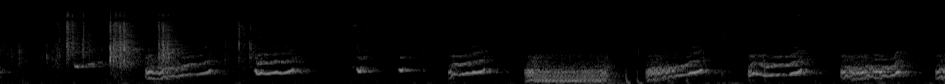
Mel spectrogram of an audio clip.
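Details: Shih Tzu puppies with their father indoors at Thanksgiving, the adult whining in the background: high, wavering whimpers and squeals rising and falling in short bursts, some rougher growl-like sounds, in a small room.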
